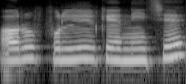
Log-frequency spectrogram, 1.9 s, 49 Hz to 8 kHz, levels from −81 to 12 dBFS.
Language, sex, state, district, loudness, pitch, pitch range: Bhojpuri, female, Uttar Pradesh, Ghazipur, -17 LUFS, 220 Hz, 210-230 Hz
